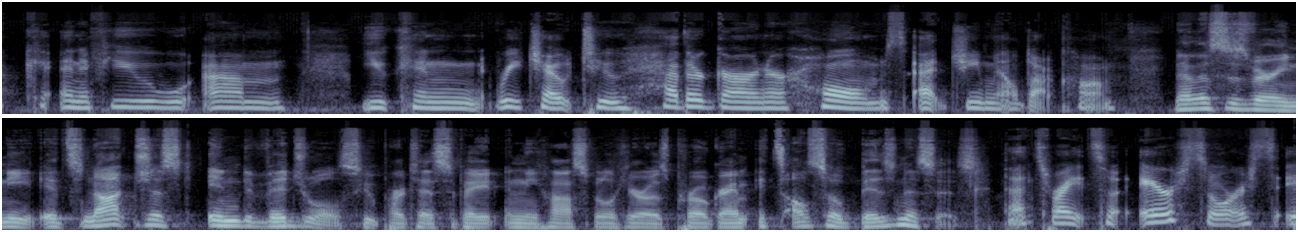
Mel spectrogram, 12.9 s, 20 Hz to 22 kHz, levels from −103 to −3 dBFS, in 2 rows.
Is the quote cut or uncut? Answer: cut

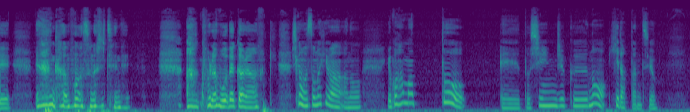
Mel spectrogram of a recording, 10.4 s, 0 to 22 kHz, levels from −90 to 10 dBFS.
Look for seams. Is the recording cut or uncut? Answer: uncut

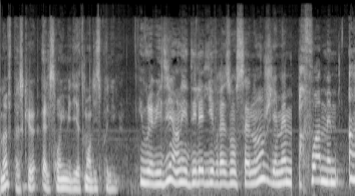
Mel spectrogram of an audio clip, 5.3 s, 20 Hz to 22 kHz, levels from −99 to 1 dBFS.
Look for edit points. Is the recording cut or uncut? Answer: cut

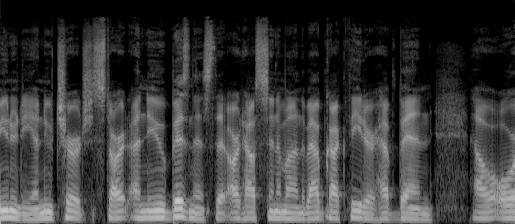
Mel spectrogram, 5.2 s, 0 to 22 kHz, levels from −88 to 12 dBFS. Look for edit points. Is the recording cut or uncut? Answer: cut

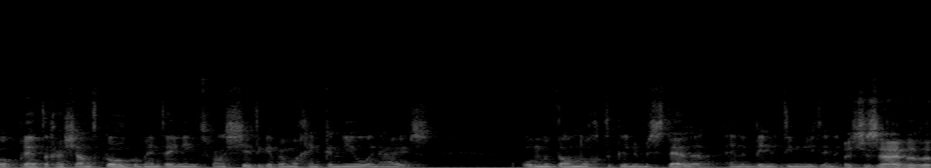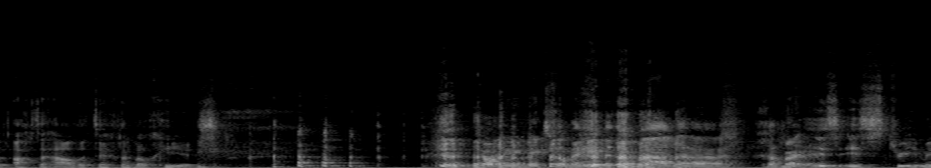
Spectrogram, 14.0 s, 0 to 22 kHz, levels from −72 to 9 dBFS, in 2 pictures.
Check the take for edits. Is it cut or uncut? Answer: cut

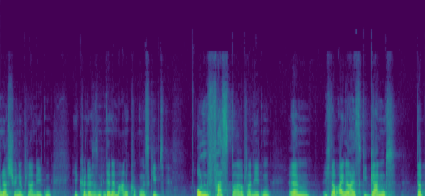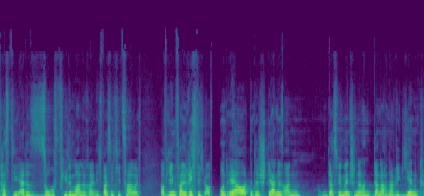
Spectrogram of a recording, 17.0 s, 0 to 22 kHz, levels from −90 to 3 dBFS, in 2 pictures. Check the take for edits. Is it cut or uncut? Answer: cut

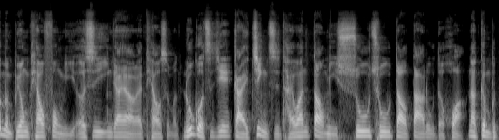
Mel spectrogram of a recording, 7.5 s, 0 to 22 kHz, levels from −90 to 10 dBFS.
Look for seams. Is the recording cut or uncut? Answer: cut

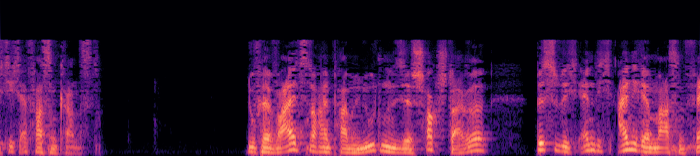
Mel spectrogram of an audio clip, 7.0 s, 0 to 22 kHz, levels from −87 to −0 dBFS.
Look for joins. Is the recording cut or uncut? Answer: uncut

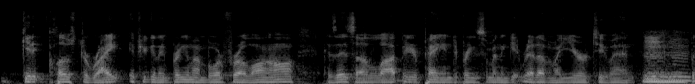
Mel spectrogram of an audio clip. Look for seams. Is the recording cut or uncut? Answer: uncut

